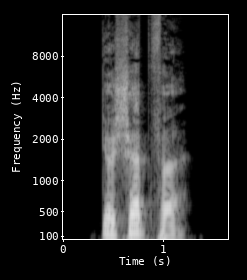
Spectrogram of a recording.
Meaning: nominative/accusative/genitive plural of Geschöpf
- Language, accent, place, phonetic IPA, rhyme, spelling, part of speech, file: German, Germany, Berlin, [ɡəˈʃœp͡fə], -œp͡fə, Geschöpfe, noun, De-Geschöpfe.ogg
